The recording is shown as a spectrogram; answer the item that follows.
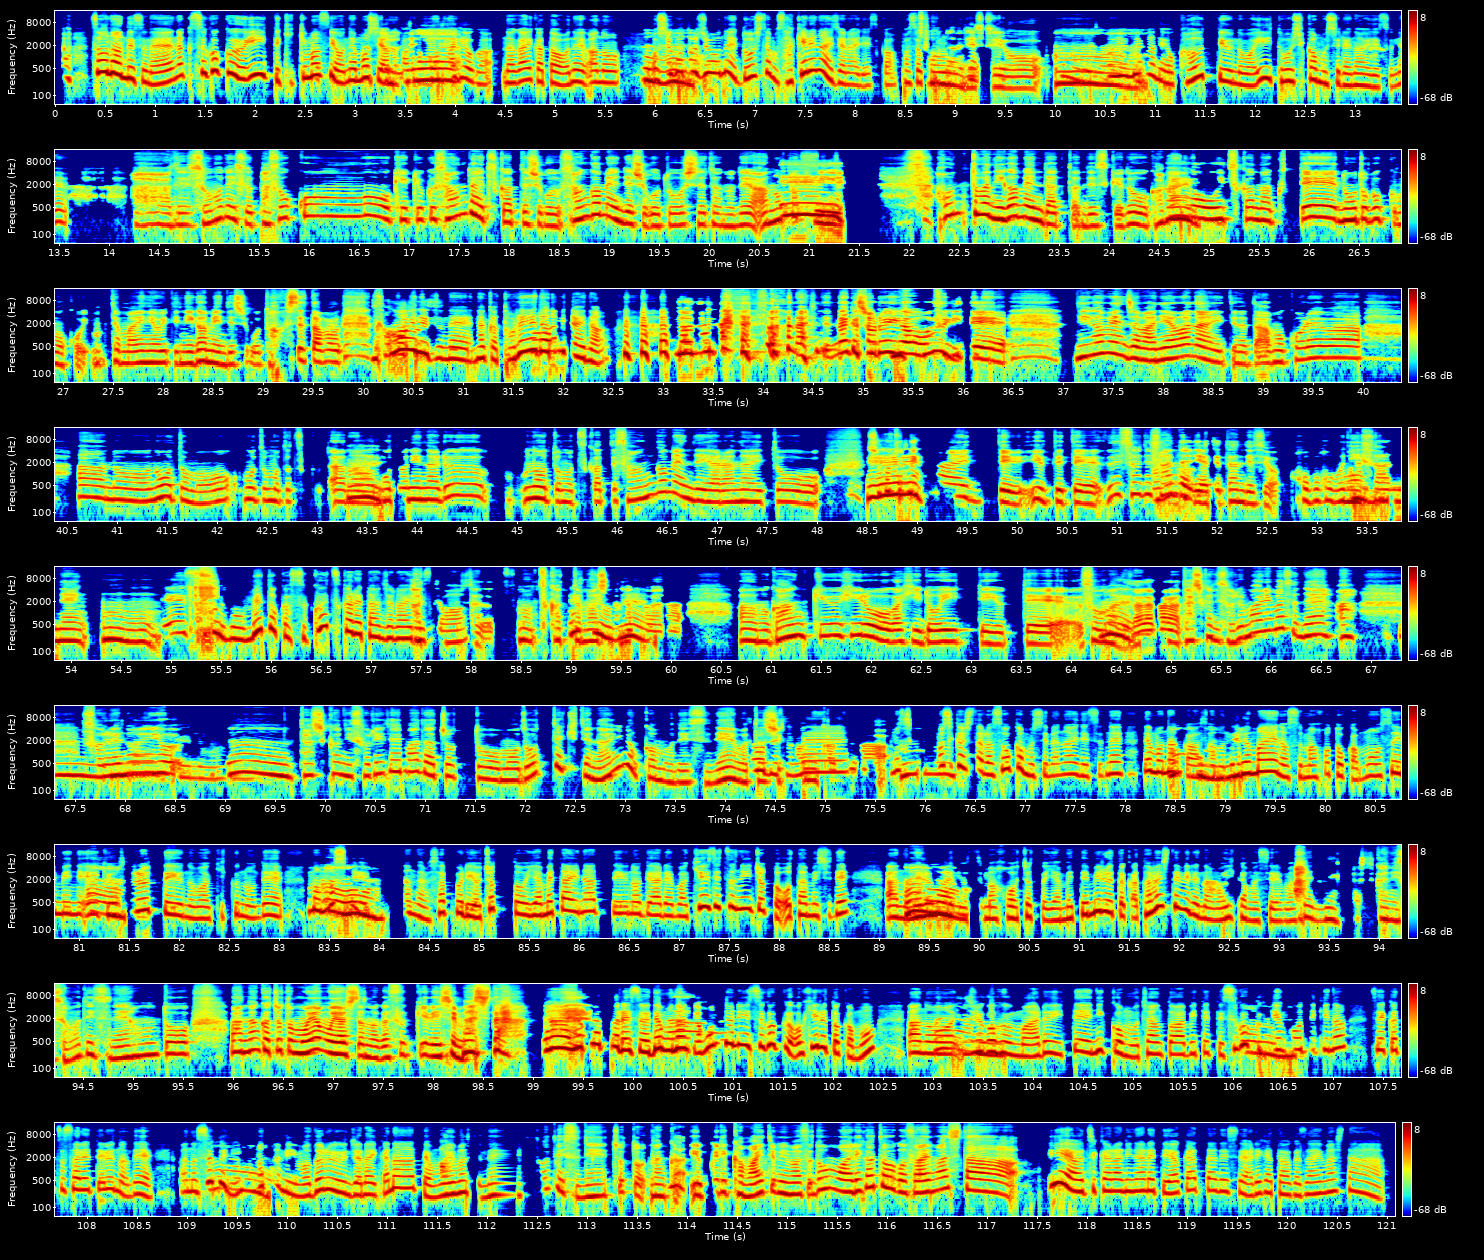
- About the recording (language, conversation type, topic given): Japanese, advice, 睡眠薬やサプリの使用をやめられないことに不安を感じていますが、どうすればよいですか？
- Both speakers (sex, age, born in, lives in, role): female, 25-29, Japan, United States, advisor; female, 50-54, Japan, Japan, user
- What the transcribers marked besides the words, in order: unintelligible speech; laugh; laughing while speaking: "な なんか、え、そうなんです"; sneeze; other noise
